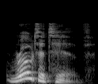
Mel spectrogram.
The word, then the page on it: rotative: British English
